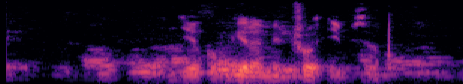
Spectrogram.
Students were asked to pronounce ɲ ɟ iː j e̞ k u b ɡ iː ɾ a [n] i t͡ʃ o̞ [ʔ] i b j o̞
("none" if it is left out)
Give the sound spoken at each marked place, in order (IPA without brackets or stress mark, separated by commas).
m, ʔ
